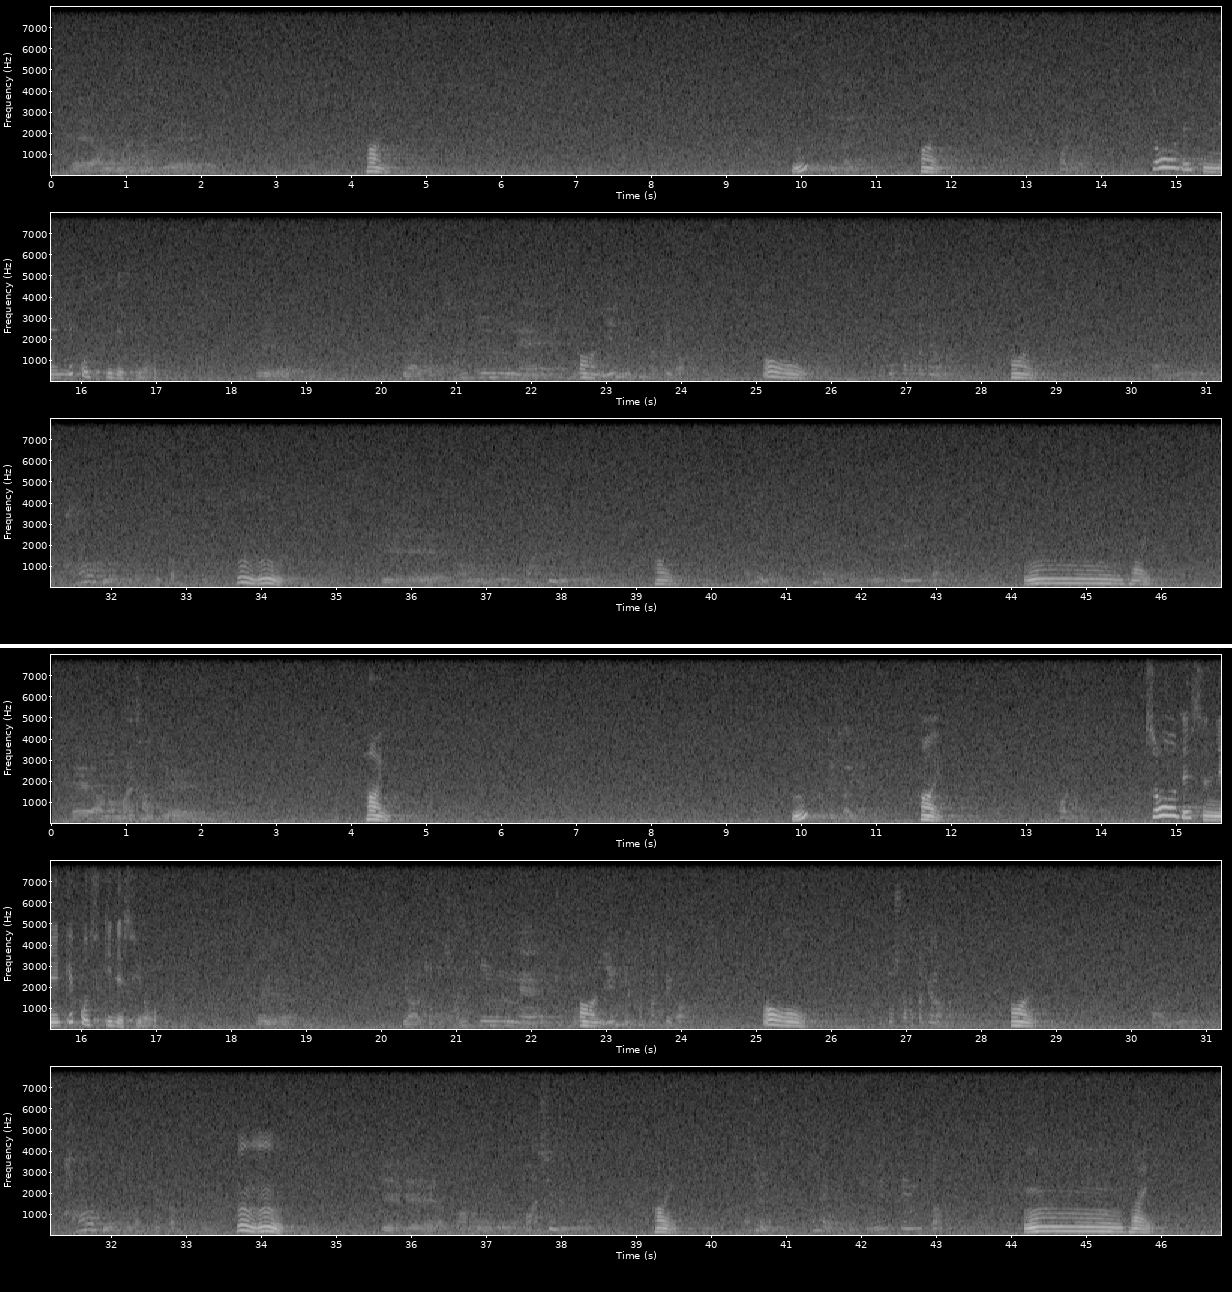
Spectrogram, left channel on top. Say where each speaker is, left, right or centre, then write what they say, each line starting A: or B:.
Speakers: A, on the right; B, on the right.
A: えー、あの、前さんって、
B: はい。ん
A: 家庭菜園、
B: はい。
A: ある
B: そうですね。結構好きですよ。
A: えー、いや、ちょっと最近ね、ちょっと家に畑があって、
B: はい。おうおう。
A: ちょっとした畑なんだけど、
B: はい。
A: あのーハーブを育てたくて、
B: うんうん。
A: で、あのーバジルを、
B: はい。
A: バジルの種を植えてみたんだけど、
B: うーん。はい。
